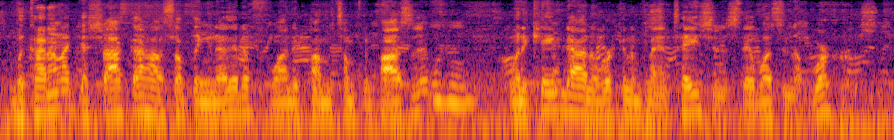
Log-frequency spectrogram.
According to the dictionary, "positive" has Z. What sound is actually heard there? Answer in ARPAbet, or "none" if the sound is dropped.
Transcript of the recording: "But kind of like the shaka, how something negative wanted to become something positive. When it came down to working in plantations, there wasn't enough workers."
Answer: Z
